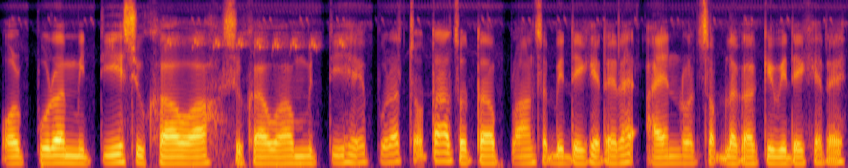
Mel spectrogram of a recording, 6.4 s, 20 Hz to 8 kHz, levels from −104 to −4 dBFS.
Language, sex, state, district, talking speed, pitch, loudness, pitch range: Hindi, male, Arunachal Pradesh, Longding, 235 wpm, 120 Hz, -19 LUFS, 120-130 Hz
